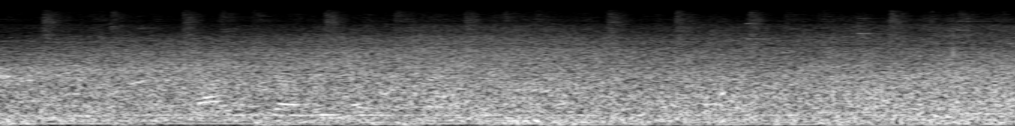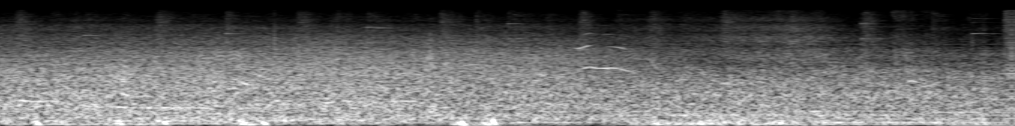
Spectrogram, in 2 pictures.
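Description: Steady rush of ocean surf breaking on a sandy beach, with faint voices of people in the distance.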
